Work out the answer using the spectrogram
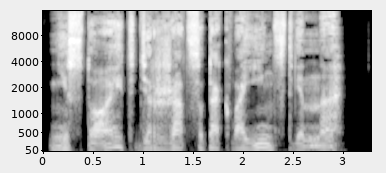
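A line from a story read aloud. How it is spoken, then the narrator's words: Smiling whisper. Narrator (Russian): с улыбкой шепнул ему Корхан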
